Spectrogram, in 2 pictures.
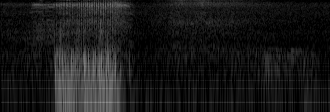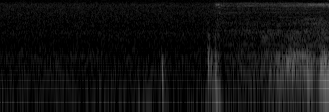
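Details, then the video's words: Sleeping pug with a half-second gravelly snore, then soft breathing, a few snuffling clicks and a rising wheezy breath at the close. "Храп и сопение мопса"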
